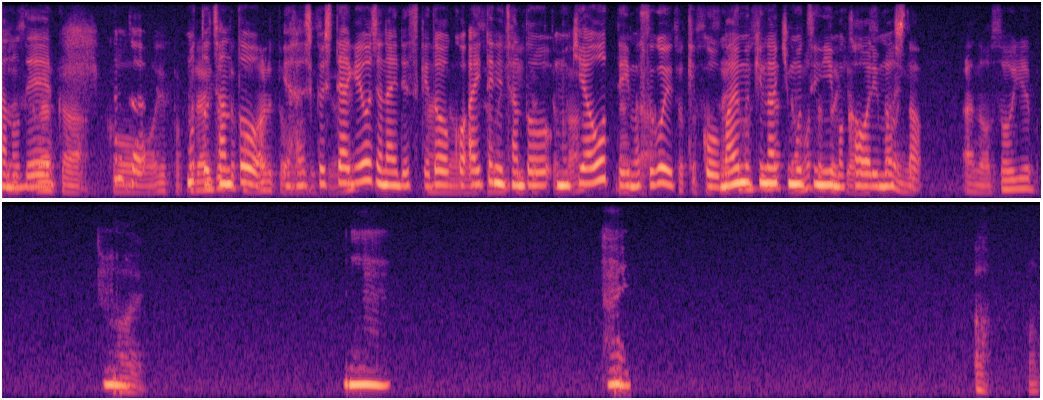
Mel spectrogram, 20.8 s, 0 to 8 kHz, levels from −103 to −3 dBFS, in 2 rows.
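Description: No technical faults can be heard anywhere in the speech. It has passed through a call's microphone processing, which trims away the lowest bass and leaves nothing above 8 kHz, as that kind of path is meant to.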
